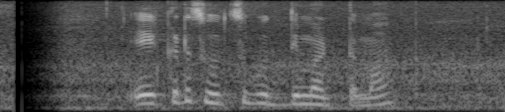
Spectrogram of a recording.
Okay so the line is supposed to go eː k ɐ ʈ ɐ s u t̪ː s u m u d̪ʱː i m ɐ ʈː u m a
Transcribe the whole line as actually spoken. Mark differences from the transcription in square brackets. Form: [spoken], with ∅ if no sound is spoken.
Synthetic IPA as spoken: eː k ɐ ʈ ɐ s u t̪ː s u [b] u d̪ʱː i m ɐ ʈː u m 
